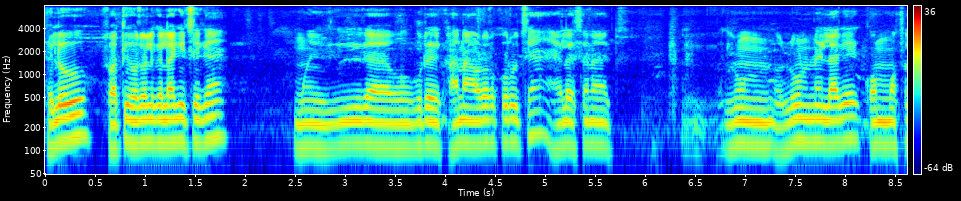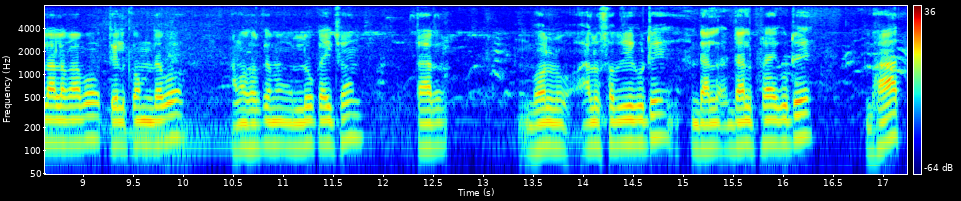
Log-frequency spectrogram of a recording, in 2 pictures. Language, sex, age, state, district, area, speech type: Odia, male, 45-60, Odisha, Kalahandi, rural, spontaneous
